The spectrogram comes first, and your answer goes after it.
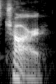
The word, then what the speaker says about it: char: Unlike integers, okay, then the next data type we have is char, meaning in character. Char are pronounced like the word Charizard.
